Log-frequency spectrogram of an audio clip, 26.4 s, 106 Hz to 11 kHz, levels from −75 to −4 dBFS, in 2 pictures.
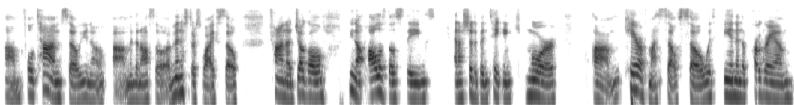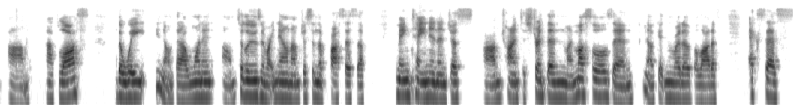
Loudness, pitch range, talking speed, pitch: -24 LUFS, 140-160 Hz, 185 wpm, 145 Hz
